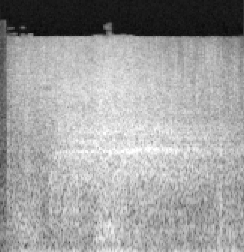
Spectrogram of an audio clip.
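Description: A blade slashes and strikes a foe.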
